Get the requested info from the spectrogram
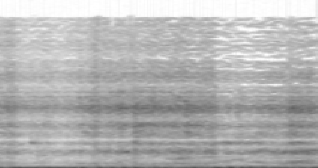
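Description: A steady low rumble with faint voices talking over it.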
